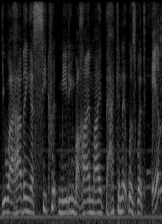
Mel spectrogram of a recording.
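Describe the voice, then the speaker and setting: A man's voice: fairly high pitch, fairly even intonation, fast talker, faint music behind, pitched above the performer's own voice, close to an everyday voice. A man voicing a drunk, jealous husband with a sneering, patronizing drawl. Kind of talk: voicing a visual novel character.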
